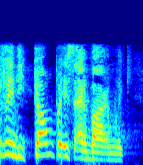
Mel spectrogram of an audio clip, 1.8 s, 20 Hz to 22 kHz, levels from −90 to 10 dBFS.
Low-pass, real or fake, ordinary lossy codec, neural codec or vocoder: 7.2 kHz; real; Opus, 32 kbps; none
